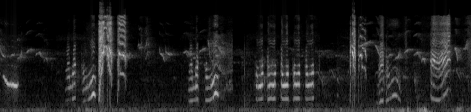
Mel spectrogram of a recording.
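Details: Natural calls of an Indian green ringneck parakeet: bursts of short harmonic chirps in quick clusters, curved downslurred notes and two loud rasping squawks, separated by brief pauses.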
